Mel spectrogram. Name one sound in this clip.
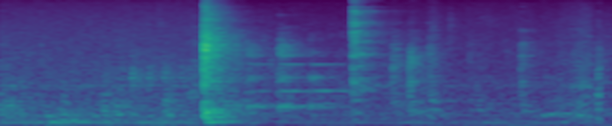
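A metal wrench clicks against a fitting.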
